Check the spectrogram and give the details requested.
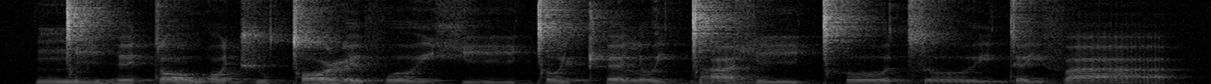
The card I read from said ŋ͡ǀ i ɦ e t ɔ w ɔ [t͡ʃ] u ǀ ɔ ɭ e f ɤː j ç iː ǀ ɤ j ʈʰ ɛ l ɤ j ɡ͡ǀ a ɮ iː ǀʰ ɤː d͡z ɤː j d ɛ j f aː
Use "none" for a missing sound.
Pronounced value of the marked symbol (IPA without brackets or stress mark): d͡ʒ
